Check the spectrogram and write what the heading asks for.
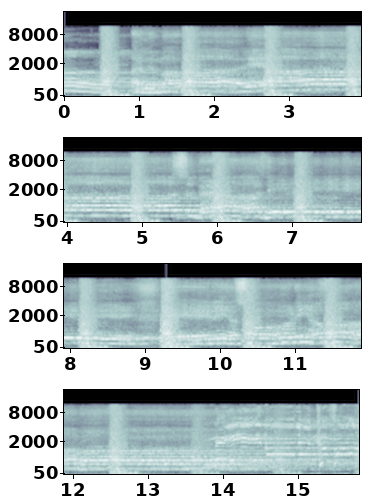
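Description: Noha recitation: voices chanting a lament in a slow, drawn-out melody over steady matam chest-beating strokes, about one beat a second. Near the end a higher voice line comes in.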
